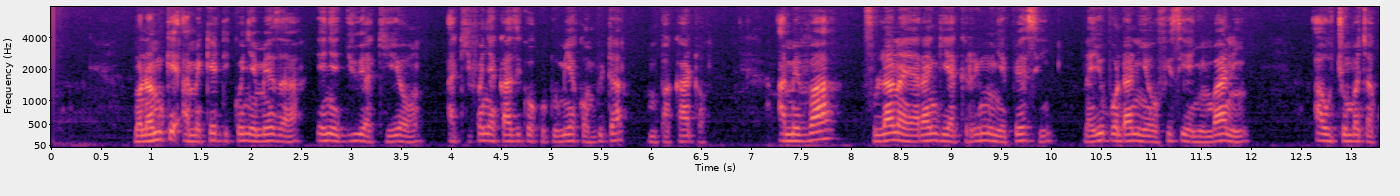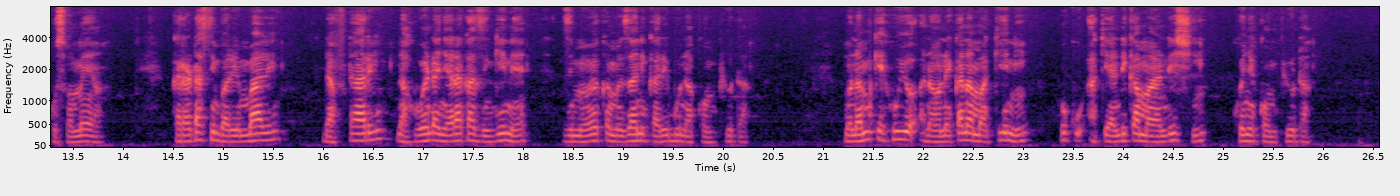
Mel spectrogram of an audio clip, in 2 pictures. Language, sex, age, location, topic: Swahili, male, 18-24, Nairobi, education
